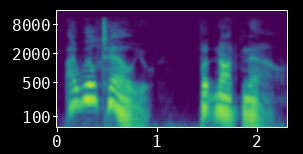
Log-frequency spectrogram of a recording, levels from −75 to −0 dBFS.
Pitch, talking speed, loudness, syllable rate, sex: 140 Hz, 155 wpm, -18 LUFS, 4.2 syllables/s, male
